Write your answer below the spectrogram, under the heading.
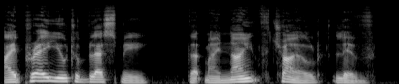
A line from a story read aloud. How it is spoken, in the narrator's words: she said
